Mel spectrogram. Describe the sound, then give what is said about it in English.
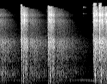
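Rapid gunfire from a standard semi-automatic rifle fitted with a bump stock, which harnesses the recoil to make the finger hit the trigger: two loud, sharp single cracks a half-second apart, then a fast, continuous volley of shots at the end. No voices are present. “What the bump stock does, though, is take a standard semi-automatic rifle and harnesses the recoil, the kickback, to make your finger hit the trigger”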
